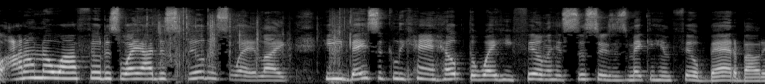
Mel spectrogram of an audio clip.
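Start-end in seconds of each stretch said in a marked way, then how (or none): 0.0-2.5 mild pleading. Retold or imitated. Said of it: "Miles is just crying his heart out".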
